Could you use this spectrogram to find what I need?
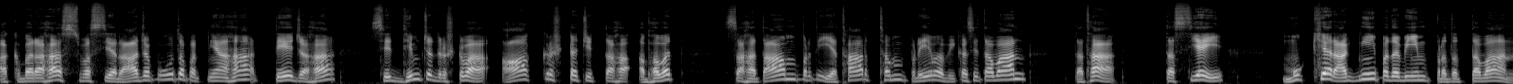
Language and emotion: Sanskrit, neutral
